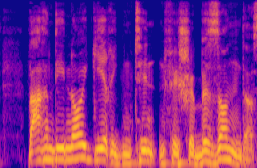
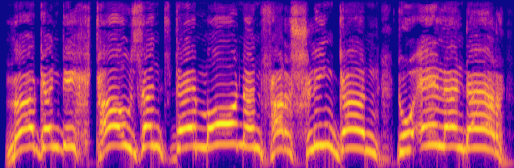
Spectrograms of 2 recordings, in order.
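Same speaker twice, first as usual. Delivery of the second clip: much higher, louder, slow cursing shout in a different voice; foreign rival's shout; 6 dB louder, slower than usual. Acted. The rival calls a curse across the sea, high, slow and loud. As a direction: call the curse slowly across the water. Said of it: "Eine Stimme rief übers Wasser".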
